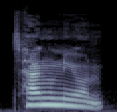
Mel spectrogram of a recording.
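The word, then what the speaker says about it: 작년: যদি কবাচিম থাকে এবং তারপরে নিয়ন থাকে তবে কবাচিমের উচ্চারণ অনেকসার হয়। যেহেতু এখানে গিয়ক রয়েছে এবং গিয়ক কবাচিম, তাই গিয়কের উচ্চারণ অনেকসার হবে। ছাংনিয়ন, ছাংনিয়ন মানে গত বছর।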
